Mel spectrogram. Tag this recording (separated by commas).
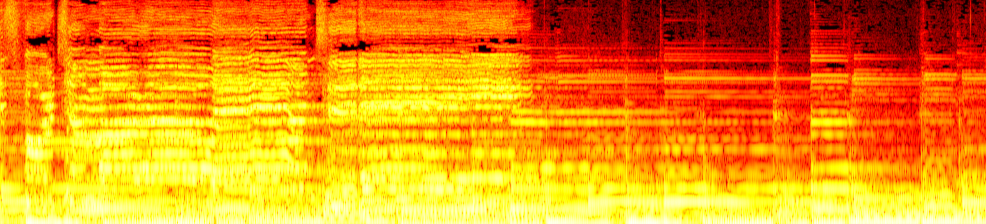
Music, inside a small room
